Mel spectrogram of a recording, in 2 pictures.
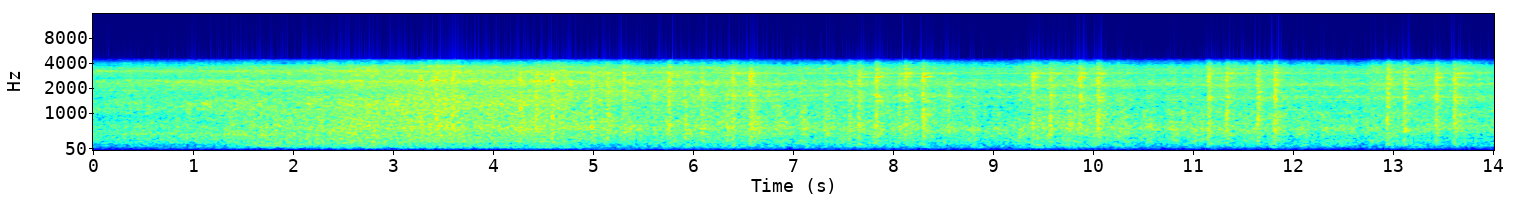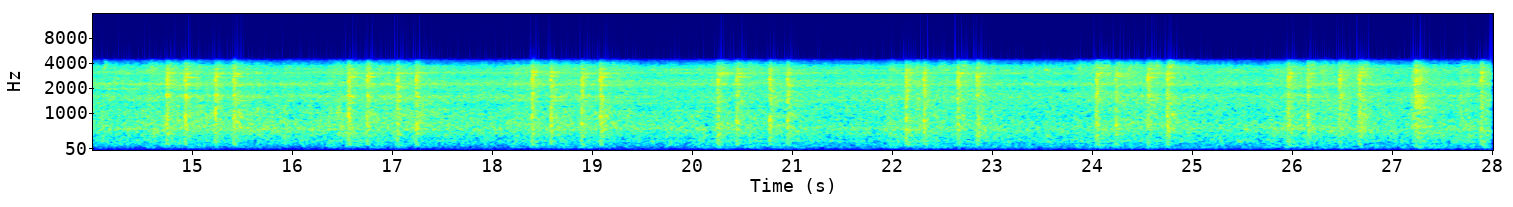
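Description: KiwiRail diesel freight train passing close by. The sound builds over the first few seconds, then the wagons' wheels keep up a steady clickety-clack of sharp clicks over the rail joints.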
